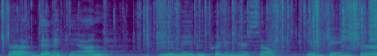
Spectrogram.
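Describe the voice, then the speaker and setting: A woman's medium-pitched, fairly slow monotone with flat intonation, amid noticeable background noise and audible room echo. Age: 60s. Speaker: hobby crafter vlogger. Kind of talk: casual chat while crafting. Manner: chatty, meandering.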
